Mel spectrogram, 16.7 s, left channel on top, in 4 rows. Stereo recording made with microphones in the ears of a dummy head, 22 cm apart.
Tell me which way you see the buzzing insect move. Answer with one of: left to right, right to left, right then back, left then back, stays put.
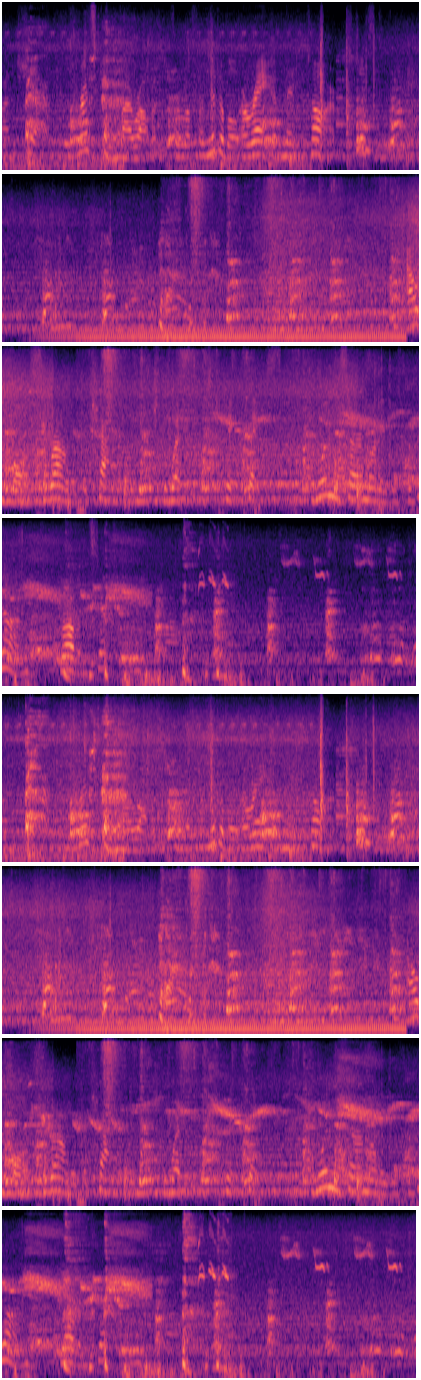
left then back.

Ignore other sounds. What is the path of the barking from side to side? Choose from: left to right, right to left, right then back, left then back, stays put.
right to left.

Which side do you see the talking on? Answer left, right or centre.
left.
